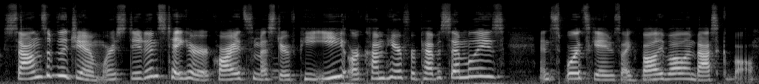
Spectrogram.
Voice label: Gym Narration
